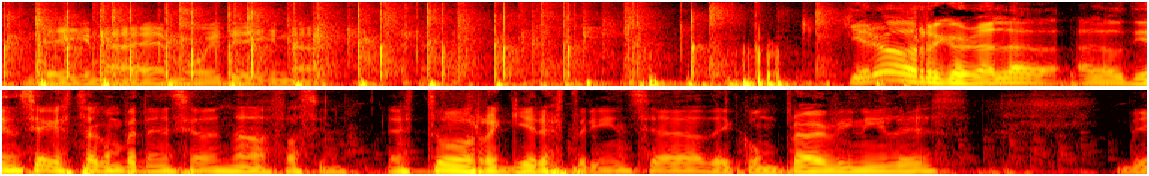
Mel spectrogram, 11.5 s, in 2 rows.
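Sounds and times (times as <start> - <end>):
hands clapping: 0.0 - 4.7
speech: 0.2 - 0.8, 4.2 - 10.6, 11.3 - 11.4.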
